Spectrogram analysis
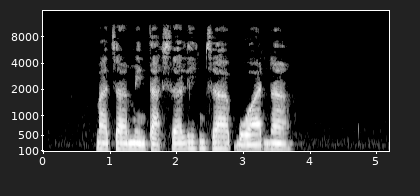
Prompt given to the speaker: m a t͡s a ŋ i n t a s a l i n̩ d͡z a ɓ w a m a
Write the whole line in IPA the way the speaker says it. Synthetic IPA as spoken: m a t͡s a m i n t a s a l i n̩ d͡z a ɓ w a n a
